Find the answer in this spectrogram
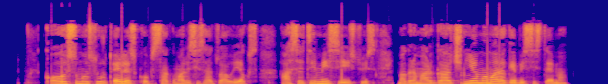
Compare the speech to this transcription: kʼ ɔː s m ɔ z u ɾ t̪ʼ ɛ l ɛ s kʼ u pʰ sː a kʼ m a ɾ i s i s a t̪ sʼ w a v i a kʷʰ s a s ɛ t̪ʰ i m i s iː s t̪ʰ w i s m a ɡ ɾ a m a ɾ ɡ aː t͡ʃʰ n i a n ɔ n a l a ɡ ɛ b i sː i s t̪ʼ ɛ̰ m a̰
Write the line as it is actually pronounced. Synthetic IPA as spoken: kʼ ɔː s m ɔ s u ɾ t̪ʼ ɛ l ɛ s kʼ ɔ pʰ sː a kʼ m a ɾ i s i s a t̪ sʼ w a v i a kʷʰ s a s ɛ t̪ʰ i m i s iː s t̪ʰ w i s m a ɡ ɾ a m a ɾ ɡ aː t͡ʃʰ n i a m ɔ m a ɾ a ɡ ɛ b i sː i s t̪ʼ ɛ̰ m a̰

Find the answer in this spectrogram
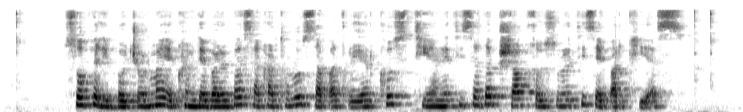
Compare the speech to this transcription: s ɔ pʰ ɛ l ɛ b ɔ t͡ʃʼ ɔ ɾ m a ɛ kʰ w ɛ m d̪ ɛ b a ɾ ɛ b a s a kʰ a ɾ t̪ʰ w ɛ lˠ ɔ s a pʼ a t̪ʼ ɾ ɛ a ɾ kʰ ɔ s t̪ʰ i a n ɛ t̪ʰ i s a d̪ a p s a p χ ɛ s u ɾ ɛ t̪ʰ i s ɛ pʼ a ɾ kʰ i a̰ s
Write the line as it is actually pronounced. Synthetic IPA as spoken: s ɔ pʰ ɛ l i b ɔ t͡ʃʼ ɔ ɾ m a ɛ kʰ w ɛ m d̪ ɛ b a ɾ ɛ b a s a kʰ a ɾ t̪ʰ w ɛ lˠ ɔ s a pʼ a t̪ʼ ɾ i a ɾ kʰ ɔ s t̪ʰ i a n ɛ t̪ʰ i s a d̪ a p ʃ a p χ ɛ s u ɾ ɛ t̪ʰ i s ɛ pʼ a ɾ kʰ i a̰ s

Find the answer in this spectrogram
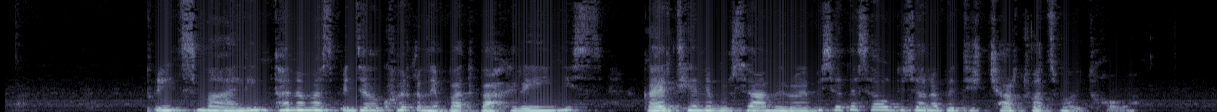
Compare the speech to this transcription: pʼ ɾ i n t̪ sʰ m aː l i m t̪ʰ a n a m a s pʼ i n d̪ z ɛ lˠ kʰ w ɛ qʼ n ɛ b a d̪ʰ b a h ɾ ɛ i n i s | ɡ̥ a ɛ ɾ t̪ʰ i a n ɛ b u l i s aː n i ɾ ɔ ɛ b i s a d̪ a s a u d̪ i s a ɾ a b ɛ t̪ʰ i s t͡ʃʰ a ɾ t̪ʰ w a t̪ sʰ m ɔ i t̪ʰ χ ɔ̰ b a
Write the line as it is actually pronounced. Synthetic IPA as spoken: pʼ ɾ i n t̪ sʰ m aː l i m t̪ʰ a n a m a s pʼ i n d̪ z ɛ lˠ kʰ w ɛ qʼ n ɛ b a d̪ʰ b a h ɾ ɛ i n i s | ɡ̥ a ɛ ɾ t̪ʰ i a n ɛ b u l i s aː m i ɾ ɔ ɛ b i s a d̪ a s a u d̪ i s a ɾ a b ɛ t̪ʰ i s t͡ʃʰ a ɾ t̪ʰ w a t̪ sʰ m ɔ i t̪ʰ χ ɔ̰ v a

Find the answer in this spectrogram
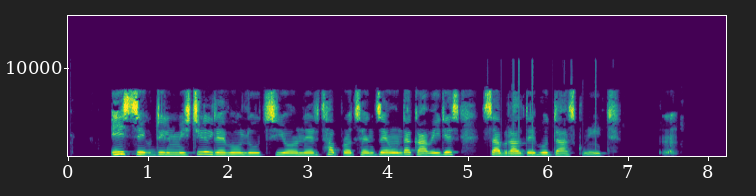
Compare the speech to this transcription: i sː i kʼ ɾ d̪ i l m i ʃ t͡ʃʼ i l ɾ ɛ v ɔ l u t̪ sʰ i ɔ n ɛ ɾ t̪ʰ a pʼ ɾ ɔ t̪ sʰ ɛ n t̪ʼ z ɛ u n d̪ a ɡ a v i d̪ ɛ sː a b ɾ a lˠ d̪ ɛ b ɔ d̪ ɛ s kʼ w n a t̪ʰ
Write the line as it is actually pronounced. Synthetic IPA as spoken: i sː i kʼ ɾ d̪ i l m i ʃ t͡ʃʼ i l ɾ ɛ v ɔ l u t̪ sʰ i ɔ n ɛ ɾ t̪ʰ a pʼ ɾ ɔ t̪ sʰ ɛ n t̪ʼ z ɛ u n d̪ a ɡ a v i d̪ ɛ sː a b ɾ a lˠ d̪ ɛ b ɔ d̪ a s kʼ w n i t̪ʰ

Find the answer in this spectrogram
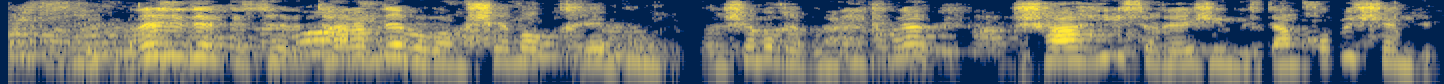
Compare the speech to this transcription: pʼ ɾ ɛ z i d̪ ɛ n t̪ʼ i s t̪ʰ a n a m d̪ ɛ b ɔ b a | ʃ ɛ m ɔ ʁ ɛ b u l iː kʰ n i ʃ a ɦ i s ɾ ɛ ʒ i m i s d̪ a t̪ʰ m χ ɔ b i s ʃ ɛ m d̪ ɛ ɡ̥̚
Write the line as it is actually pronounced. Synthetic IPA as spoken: pʼ ɾ ɛ z i d̪ ɛ n t̪ʼ i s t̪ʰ a n a m d̪ ɛ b ɔ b a | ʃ ɛ m ɔ ʁ ɛ b u l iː kʰ n a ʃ a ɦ i s ɾ ɛ ʒ i m i s d̪ a m χ ɔ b i s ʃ ɛ m d̪ ɛ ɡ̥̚

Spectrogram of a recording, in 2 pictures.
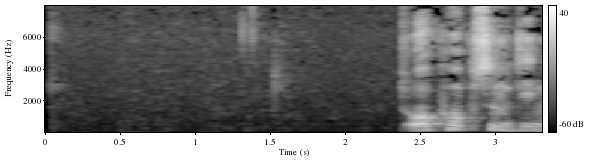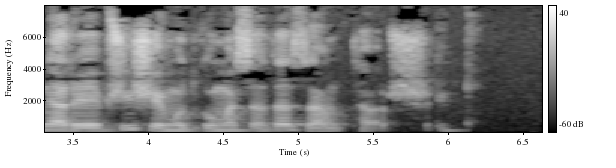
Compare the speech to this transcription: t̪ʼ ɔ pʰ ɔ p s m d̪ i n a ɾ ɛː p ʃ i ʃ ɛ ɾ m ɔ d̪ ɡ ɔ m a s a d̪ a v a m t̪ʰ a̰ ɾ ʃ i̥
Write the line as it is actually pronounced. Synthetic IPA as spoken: t̪ʼ ɔ pʰ ɔ p s m d̪ i n a ɾ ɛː p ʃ i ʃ ɛ m ɔ d̪ ɡ ɔ m a s a d̪ a z a m t̪ʰ a̰ ɾ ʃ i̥

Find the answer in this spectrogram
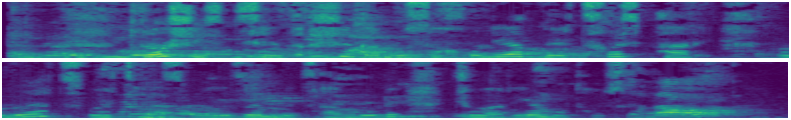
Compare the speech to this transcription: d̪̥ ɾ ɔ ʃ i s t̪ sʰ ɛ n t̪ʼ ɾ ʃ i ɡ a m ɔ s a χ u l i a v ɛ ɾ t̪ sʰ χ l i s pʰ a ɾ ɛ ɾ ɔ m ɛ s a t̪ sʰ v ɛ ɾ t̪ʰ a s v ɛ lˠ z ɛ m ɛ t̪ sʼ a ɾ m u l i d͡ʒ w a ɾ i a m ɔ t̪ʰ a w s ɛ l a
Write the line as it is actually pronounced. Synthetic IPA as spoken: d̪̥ ɾ ɔ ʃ i s t̪ sʰ ɛ n t̪ʼ ɾ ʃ i ɡ a m ɔ s a χ u l i a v ɛ ɾ t̪ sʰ χ l i s pʰ a ɾ i ɾ ɔ m ɛ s a t̪ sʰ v ɛ ɾ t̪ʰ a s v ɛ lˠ z ɛ m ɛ t̪ sʼ a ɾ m u l i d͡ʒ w a ɾ i a m ɔ t̪ʰ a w s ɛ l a

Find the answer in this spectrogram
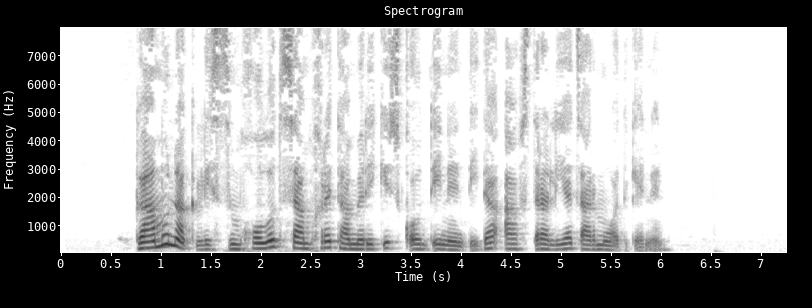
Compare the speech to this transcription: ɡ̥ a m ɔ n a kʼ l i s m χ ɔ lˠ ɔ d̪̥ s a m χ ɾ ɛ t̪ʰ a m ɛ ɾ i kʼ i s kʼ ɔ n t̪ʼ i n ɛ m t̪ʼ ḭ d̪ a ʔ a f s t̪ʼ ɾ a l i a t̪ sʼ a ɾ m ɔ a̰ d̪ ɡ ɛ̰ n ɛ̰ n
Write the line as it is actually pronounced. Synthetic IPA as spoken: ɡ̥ a m ɔ n a kʼ l i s m χ ɔ lˠ ɔ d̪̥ s a m χ ɾ ɛ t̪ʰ a m ɛ ɾ i kʼ i s kʼ ɔ n t̪ʼ i n ɛ n t̪ʼ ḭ d̪ a ʔ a f s t̪ʼ ɾ a l i a t̪ sʼ a ɾ m ɔ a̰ d̪ ɡ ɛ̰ n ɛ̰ n

